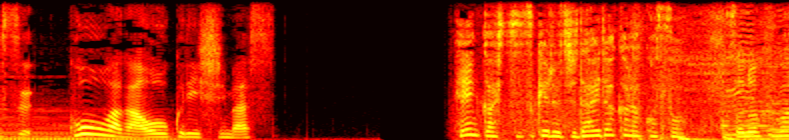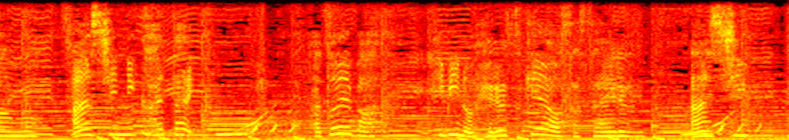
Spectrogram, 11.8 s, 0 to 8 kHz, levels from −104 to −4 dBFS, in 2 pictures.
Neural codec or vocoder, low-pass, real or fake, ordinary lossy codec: none; none; real; none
